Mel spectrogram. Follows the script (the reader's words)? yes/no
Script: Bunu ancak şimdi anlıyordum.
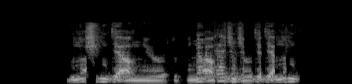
no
